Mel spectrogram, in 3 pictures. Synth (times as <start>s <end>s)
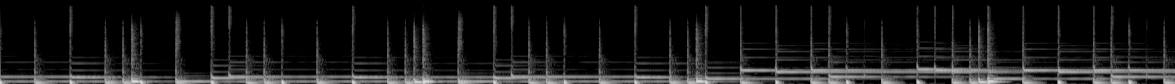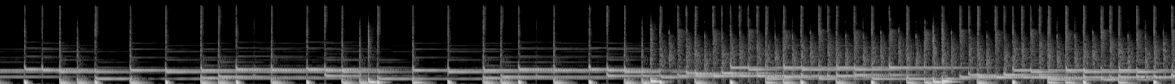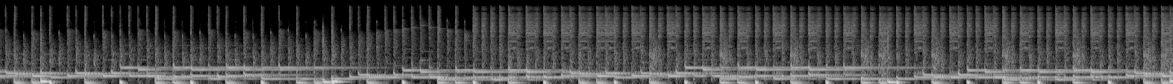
18.3s 35.2s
